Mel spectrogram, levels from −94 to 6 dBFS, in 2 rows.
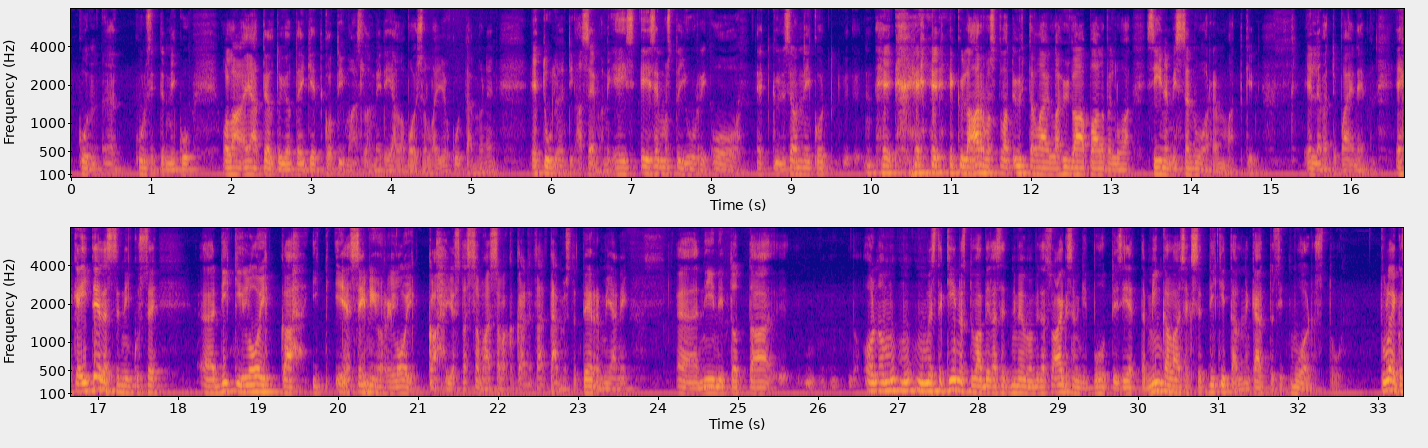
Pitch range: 105-125 Hz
